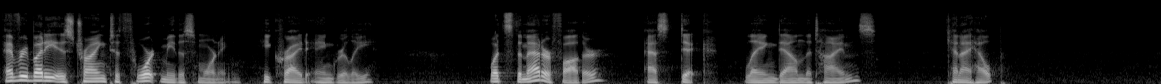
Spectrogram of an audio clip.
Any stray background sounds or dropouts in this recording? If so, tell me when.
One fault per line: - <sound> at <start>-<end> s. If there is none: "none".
none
